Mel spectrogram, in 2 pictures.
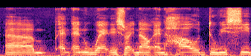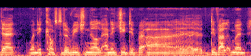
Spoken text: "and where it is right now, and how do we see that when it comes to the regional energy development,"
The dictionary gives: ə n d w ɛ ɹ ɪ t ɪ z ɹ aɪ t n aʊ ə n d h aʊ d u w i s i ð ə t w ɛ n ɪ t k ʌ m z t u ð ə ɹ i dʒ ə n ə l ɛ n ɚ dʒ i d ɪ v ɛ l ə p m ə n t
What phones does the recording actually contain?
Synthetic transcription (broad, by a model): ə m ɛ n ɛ w ɪ t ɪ s ɹ aɪ t n aʊ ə n h aʊ d u w i s i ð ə t w ɛ n ɪ t k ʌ m s t u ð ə ɹ i dʒ ə n ə l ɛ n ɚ dʒ i d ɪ v ɛ l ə p m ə n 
